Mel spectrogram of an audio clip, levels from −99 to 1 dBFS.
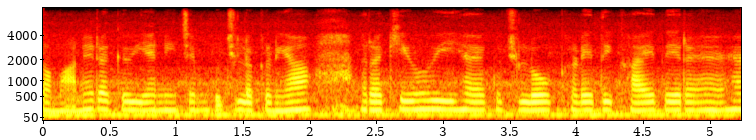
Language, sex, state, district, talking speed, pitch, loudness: Hindi, female, Punjab, Pathankot, 205 wpm, 175 Hz, -17 LUFS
